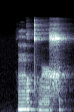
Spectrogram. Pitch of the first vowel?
rising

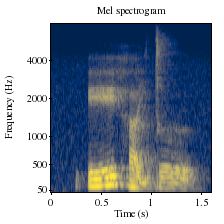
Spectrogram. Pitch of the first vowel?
rising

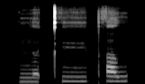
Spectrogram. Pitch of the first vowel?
low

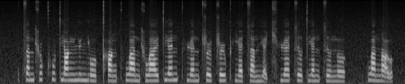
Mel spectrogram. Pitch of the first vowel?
high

